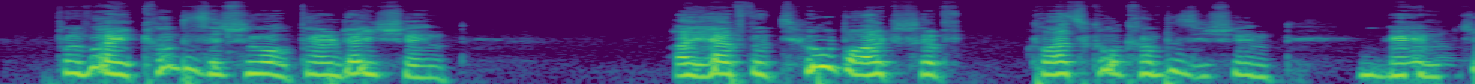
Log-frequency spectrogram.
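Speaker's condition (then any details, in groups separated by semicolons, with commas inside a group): Cerebral palsy; mild left side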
